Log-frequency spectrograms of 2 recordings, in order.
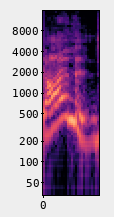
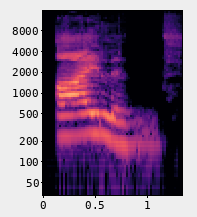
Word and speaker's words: island: similar to the country island you're right island definitely no s sound and definitely no land island island well done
